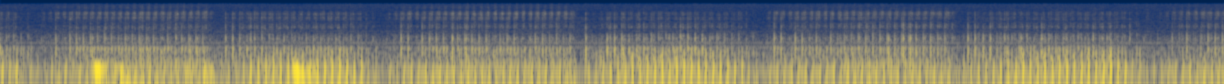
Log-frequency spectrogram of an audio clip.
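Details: Domestic cat purring at close range, a deep buzzing rumble that pulses with regular breaths, each phase lasting about a second, quiet and even throughout.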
